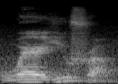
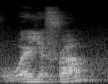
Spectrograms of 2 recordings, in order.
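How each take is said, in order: First: It is said in a less casual, more careful way. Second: It is said in a more casual, informal way.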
